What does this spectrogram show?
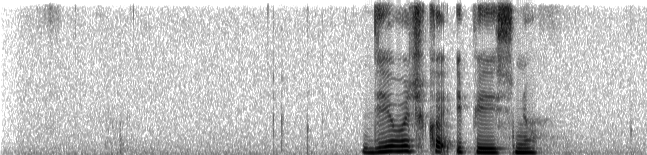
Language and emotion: Russian, neutral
